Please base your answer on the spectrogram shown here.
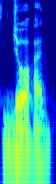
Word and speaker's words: Johann: kahit saan kahit nga dito sa ano sa Pilipinas mostly Johan ako pag tinatawag eh ganun ang nagiging pronunciation ng pangalan ko pero ang tama talaga is Johan yan yun so i-correct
